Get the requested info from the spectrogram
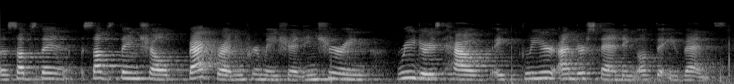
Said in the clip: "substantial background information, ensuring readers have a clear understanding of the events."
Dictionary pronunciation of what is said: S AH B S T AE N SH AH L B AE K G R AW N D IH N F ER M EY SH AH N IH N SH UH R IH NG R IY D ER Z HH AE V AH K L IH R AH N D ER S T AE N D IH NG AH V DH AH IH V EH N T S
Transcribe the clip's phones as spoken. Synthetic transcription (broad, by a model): S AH B S T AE N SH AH L B AE K G R AW N D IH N F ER M EY SH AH N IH N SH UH R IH NG R IY D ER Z HH AE V AH K L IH R AH N D ER S T AE N D IH NG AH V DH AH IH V EH N T S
